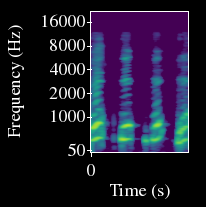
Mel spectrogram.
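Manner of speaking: put-on very high, loud baby alligator squeak.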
